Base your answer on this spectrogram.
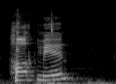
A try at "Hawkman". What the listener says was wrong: Hawk or Hulk? Because it sounds like you're saying Hulk.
